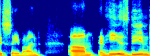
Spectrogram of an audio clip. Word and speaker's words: Sabine: years we have Wallace Sabine I've also heard it pronounced Sabin but I say Sabine um and he is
